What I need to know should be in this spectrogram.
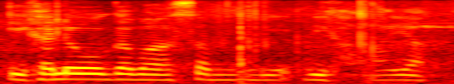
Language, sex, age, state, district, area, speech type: Sanskrit, female, 18-30, Kerala, Thrissur, urban, spontaneous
